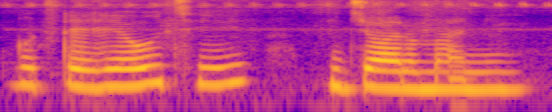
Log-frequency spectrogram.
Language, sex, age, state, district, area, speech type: Odia, female, 18-30, Odisha, Bhadrak, rural, spontaneous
